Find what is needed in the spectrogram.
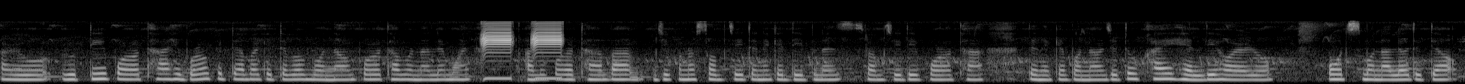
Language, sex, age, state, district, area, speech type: Assamese, female, 30-45, Assam, Nagaon, rural, spontaneous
